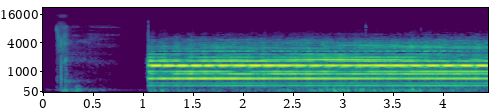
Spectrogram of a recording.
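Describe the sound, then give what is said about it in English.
A short rough burst of noise, then a loud siren blares on one steady, buzzy pitch without rising or falling, holding continuously to the end. No one speaks. “Hit me the siren.”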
